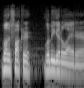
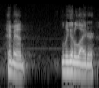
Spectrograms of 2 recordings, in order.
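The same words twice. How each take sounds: First: Lightly voiced irritated stranger; impatient demand. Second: Low, casual mumble with a halting start; dazed stranger. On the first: Bleeding man insists on a lighter, mildly impatient. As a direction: press the request with mock impatience. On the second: Retold or imitated. Bleeding man asks a stranger for a light, dazed. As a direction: ask lazily, as if nothing is wrong.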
